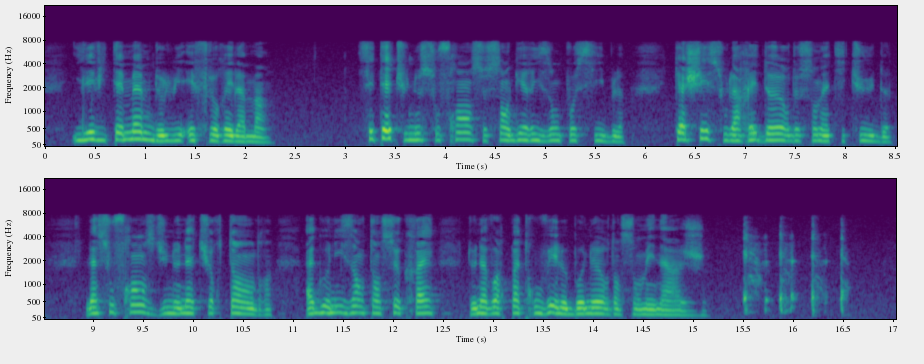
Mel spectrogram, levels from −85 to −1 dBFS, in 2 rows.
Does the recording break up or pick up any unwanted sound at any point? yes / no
yes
